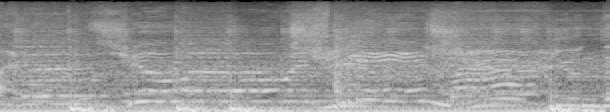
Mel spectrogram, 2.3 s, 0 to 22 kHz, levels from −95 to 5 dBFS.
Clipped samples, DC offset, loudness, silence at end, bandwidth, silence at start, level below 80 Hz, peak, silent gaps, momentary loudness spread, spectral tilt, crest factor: 0.4%; under 0.1%; -9 LUFS; 0 s; over 20 kHz; 0 s; -14 dBFS; 0 dBFS; none; 1 LU; -4 dB/octave; 8 dB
